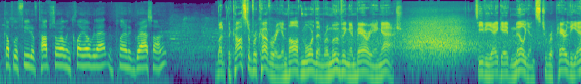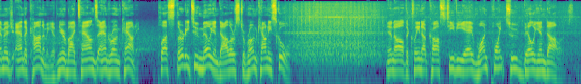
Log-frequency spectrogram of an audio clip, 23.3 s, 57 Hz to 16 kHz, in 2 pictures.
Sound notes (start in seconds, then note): 8.2 car drives; 17.5 helicopter rotor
